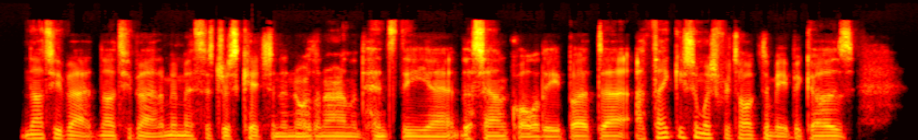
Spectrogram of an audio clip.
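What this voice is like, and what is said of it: Stronger Northern Irish accent. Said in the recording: “if I sound weird or my accent gets magically stronger”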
